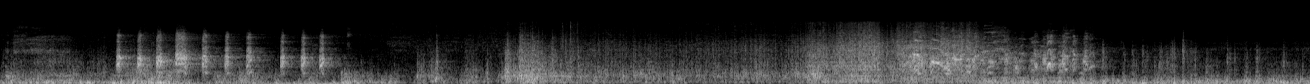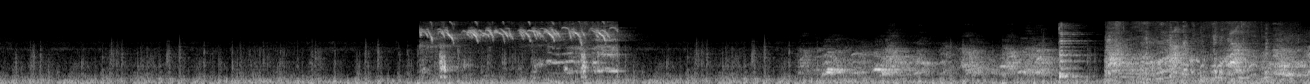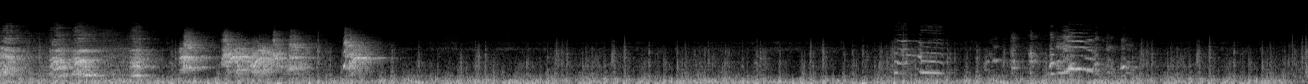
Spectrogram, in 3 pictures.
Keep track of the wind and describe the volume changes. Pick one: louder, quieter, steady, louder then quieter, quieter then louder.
steady.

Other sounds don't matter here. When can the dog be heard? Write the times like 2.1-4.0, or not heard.
21.1-29.9.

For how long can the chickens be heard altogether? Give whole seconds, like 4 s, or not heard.
11 s.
